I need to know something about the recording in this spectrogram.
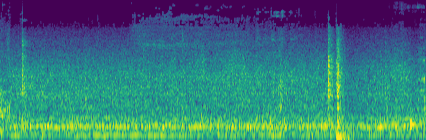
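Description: Steady low hum of indoor room noise, with a short sharp knock about seven seconds in.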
